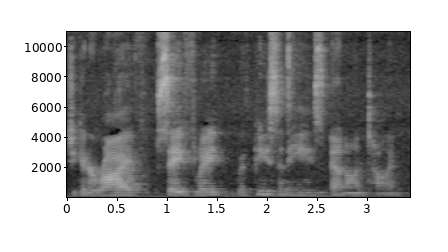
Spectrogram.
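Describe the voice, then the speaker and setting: Acting as host and emotion code practitioner, a woman narrates a live energy-healing session step by step, cheerfully and chattily counting through the options. Her voice is lowish and fairly bright, with fairly even intonation and normal speed. The sound is roomy with a little background noise.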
